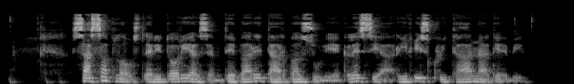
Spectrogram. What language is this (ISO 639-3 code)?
kat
